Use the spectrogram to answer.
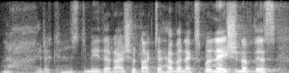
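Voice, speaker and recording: A man acts out a shrewd gentleman detective for a radio play. His speech is formal, precise and coolly polite, swinging through a wide, animated pitch range with an air of total command. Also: very fast. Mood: probing, dry. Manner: formal, precise, theatrical diction. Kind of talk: radio drama acting.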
